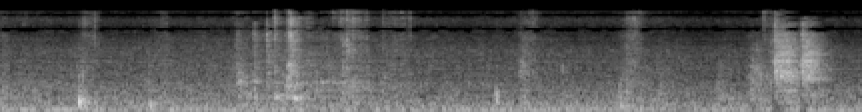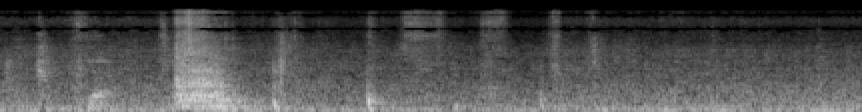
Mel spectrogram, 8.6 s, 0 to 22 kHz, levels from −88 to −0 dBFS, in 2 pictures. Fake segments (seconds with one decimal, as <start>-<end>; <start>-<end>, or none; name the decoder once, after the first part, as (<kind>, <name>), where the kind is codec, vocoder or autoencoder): 0.0-5.3 (vocoder, BigVGAN v2); 7.1-8.6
